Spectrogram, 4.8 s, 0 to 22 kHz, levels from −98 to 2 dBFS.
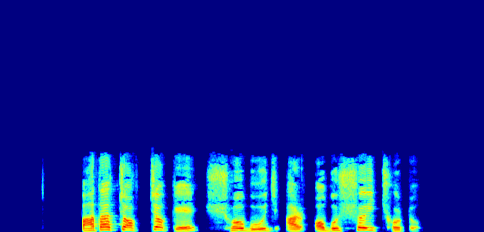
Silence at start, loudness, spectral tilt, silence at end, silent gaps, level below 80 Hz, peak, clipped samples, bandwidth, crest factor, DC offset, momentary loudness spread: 0.8 s; -19 LUFS; -5 dB/octave; 0.7 s; 1.40-1.49 s, 1.99-2.05 s, 2.80-2.85 s, 3.08-3.13 s; -68 dBFS; -2 dBFS; under 0.1%; 7.6 kHz; 18 dB; under 0.1%; 10 LU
